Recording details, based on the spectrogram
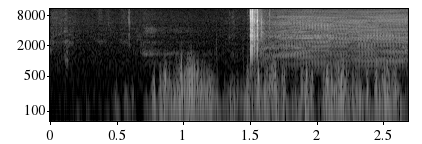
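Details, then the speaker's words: Troy-Bilt mower no-start, starter tested with power applied in wind: spins up with a steady buzzing whir and holds speed. It seems to work. "see it's working. Okay, so that starter is working beautiful."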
